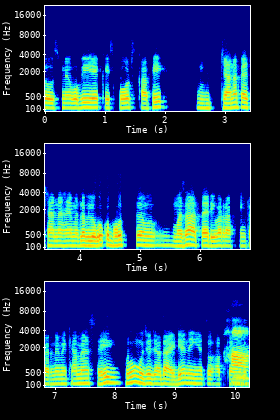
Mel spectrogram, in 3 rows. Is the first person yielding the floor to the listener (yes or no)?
yes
